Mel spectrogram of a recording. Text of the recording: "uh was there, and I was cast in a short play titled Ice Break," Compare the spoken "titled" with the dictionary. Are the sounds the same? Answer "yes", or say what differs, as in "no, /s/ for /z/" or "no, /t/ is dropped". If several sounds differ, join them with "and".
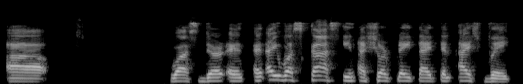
no, /d/ is dropped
